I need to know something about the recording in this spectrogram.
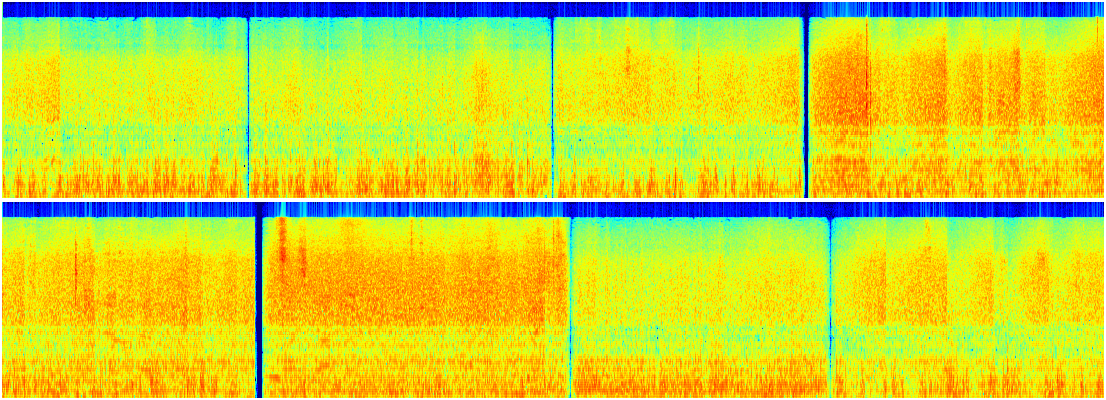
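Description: Wind buffeting the microphone on an open beach, a steady rumbling noise, with indistinct talk from a crowd and surf behind it. The sound drops out for an instant several times.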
